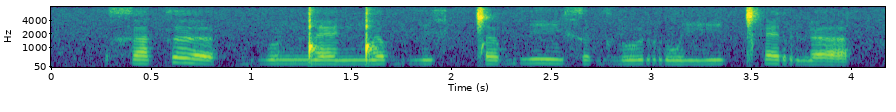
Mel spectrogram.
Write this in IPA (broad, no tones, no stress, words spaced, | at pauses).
xɐkəː | bʱuŋ͡ǃɛ ŋ͡ǃəbʱix ǀəbʱiːxəɡʱuːr wiːǀʰɛr ɳɐ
